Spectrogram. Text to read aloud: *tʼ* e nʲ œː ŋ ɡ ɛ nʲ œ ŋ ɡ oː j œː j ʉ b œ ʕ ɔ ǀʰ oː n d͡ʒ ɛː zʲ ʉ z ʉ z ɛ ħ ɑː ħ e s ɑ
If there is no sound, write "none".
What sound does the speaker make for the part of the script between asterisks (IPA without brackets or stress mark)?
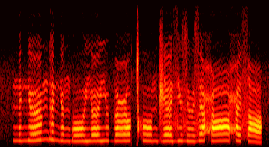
n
